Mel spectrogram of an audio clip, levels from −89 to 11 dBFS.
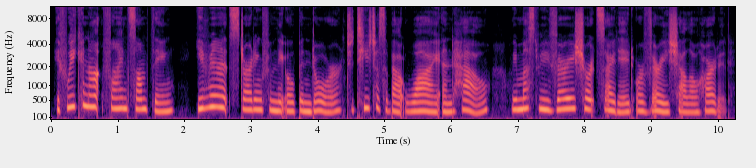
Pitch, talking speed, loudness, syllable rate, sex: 245 Hz, 170 wpm, -18 LUFS, 4.4 syllables/s, female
